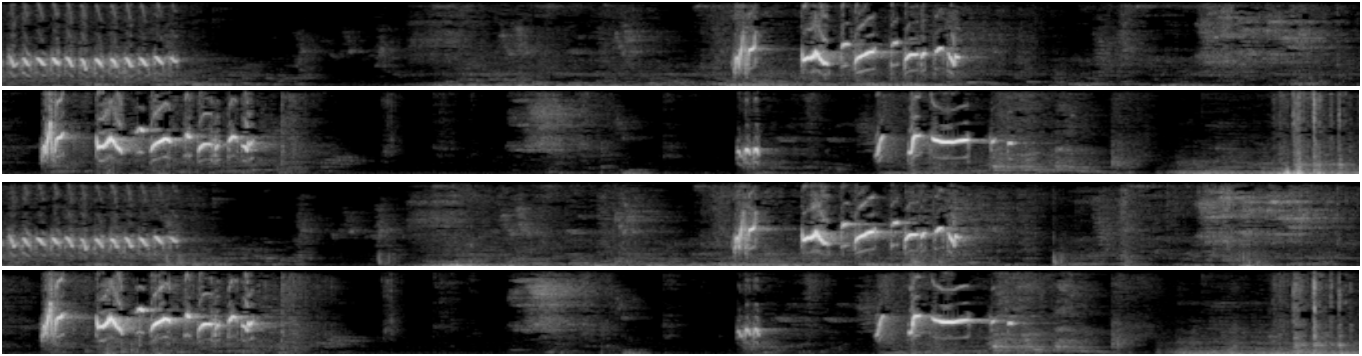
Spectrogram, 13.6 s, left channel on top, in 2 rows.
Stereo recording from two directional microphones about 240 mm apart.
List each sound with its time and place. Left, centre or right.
0.0 s bird: centre
3.6 s bird: centre
7.2 s chirp: centre
11.1 s bird: left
